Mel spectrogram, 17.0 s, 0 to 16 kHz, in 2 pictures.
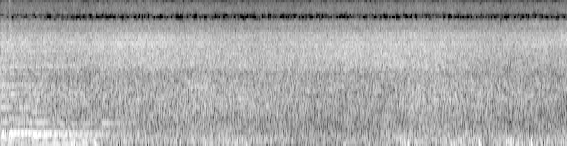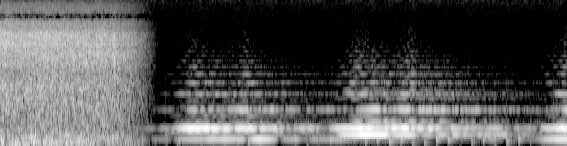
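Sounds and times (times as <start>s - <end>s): background music: 0.0s - 1.9s, 10.8s - 17.0s
wind thumping on microphone: 0.0s - 10.6s
surf rushing: 0.0s - 10.7s.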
